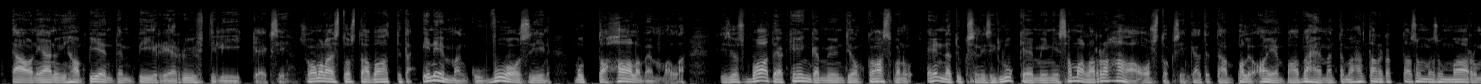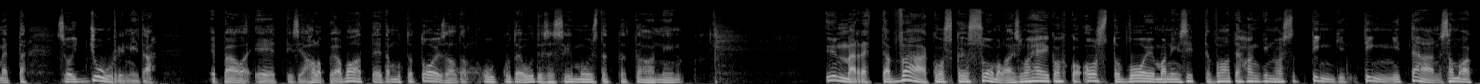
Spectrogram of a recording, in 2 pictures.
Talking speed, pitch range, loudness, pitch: 130 wpm, 95-135 Hz, -28 LUFS, 115 Hz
